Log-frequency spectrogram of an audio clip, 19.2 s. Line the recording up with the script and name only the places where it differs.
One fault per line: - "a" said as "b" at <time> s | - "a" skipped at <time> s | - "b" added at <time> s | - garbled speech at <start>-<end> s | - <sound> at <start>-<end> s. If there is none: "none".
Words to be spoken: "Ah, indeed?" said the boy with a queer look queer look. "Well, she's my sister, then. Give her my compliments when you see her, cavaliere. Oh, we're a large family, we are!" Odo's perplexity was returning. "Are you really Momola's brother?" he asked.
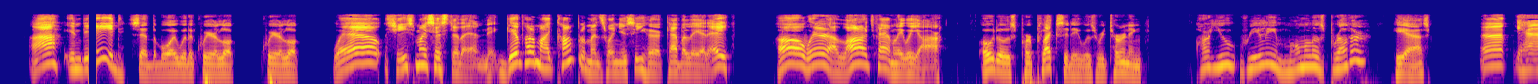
- dropout at 1.1-1.2 s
